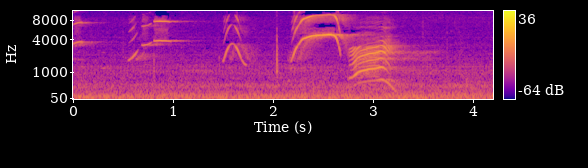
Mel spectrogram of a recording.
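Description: Shepherd's whistle commands to a working sheepdog: a few short chirps, then about two seconds in a longer, louder whistle that rises, holds and falls. A brief falling call from a voice follows.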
